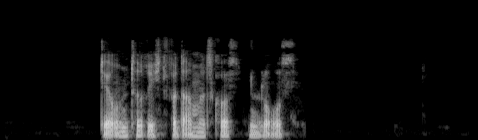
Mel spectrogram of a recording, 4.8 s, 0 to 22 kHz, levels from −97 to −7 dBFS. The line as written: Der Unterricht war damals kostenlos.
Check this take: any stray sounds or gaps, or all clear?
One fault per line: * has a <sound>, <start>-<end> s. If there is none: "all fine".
all fine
